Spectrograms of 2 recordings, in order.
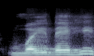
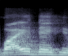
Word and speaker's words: वैदेही: हाँ, जैसे आपने देखा होगा वैदेही शब्द है, तो दक्षिण भारत में वायदेही बोलेंगे वो कई बार, वायदेही।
